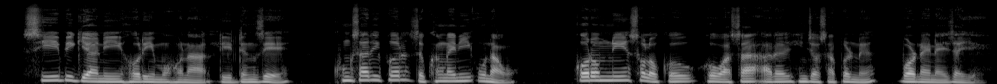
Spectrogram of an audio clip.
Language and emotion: Bodo, neutral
